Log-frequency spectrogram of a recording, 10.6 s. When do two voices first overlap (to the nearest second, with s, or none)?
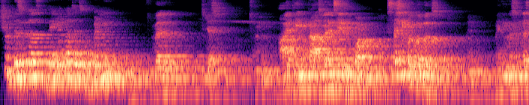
none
